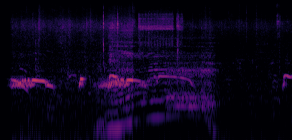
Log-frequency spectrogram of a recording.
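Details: Spotted dove of the 'mỏ đinh' type from a dove-breeding garden in Ba Vì, northern Vietnam: low, husky cooing phrases at the start, then fainter drawn-out coos amid some room noise and rustling.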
